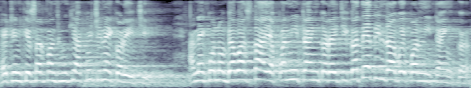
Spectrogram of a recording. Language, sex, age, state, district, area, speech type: Maithili, female, 60+, Bihar, Supaul, rural, spontaneous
